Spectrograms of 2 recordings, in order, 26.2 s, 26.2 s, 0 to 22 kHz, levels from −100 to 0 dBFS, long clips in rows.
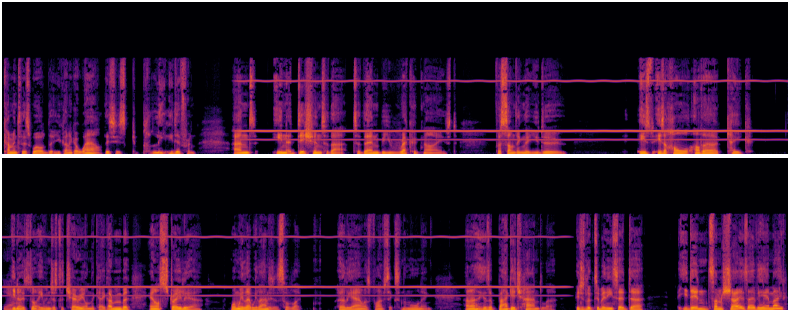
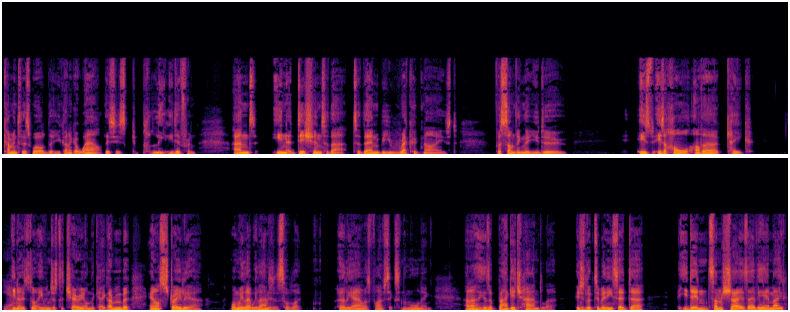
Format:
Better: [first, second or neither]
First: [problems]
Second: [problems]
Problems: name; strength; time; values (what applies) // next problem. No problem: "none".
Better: second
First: high-pitched whine; loud; from 4 to 23 s; 3.5 kHz, 7 dB below the speech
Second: none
